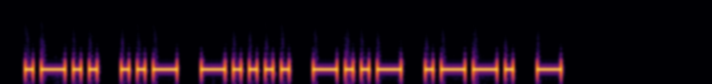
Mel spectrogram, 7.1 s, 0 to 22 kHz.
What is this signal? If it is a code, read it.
Morse code, heard as a keyed tone, about 15 wpm, 700 Hz. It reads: LU6XPT
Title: DXCC-100 Call Signs - 6 Characters - Repeated 2x - 15wpm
